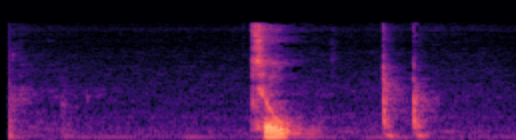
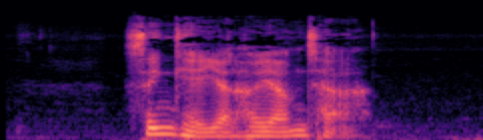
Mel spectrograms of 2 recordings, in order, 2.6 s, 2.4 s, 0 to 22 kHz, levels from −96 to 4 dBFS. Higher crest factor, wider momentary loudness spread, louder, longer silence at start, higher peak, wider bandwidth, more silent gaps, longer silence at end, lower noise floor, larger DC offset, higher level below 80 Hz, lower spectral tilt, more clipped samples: about the same, 22 dB vs 18 dB; first, 18 LU vs 9 LU; about the same, -22 LUFS vs -23 LUFS; first, 1.25 s vs 0.65 s; first, -2 dBFS vs -8 dBFS; second, 11.5 kHz vs 14 kHz; neither; second, 0.45 s vs 0.6 s; second, -56 dBFS vs -65 dBFS; neither; first, -44 dBFS vs -50 dBFS; about the same, -5 dB/octave vs -4 dB/octave; neither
